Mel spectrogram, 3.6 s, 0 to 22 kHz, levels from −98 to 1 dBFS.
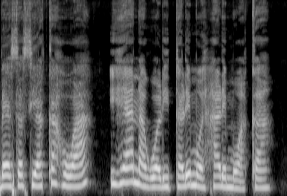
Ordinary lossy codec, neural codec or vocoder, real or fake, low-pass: none; none; real; none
